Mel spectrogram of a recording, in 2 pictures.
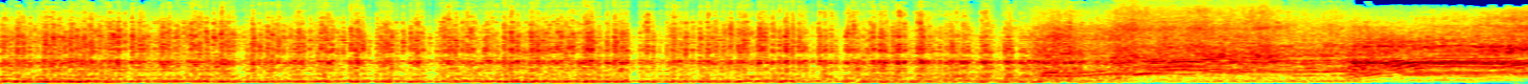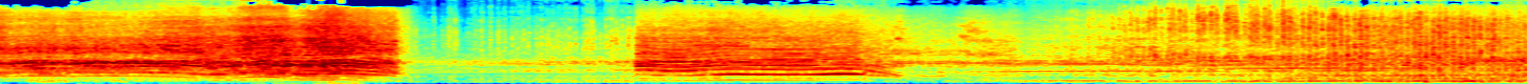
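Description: Drag-racing engines idling, then revving in repeated rising and falling sweeps, loudest just before a sudden drop about two-thirds through. A second short burst of rising revs follows, then a lower steady engine sound.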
